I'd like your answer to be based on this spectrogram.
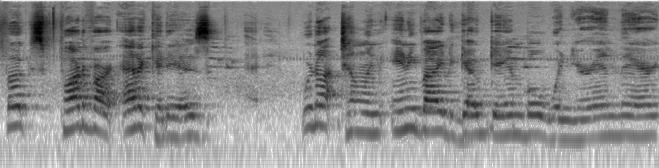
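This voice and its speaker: Noticeable background noise sits under a voice that moves at a fairly slow pace with ordinary pitch variation. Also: woman, medium pitch for a woman. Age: 60s. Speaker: RV travel vlogger, teacher. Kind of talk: casual trip-planning chat. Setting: back porch.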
